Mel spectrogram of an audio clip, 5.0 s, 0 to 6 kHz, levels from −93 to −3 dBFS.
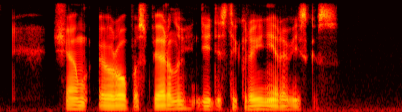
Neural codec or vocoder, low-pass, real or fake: none; 5.4 kHz; real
